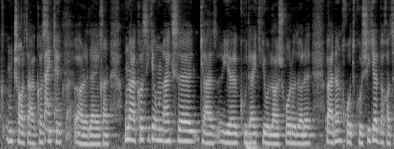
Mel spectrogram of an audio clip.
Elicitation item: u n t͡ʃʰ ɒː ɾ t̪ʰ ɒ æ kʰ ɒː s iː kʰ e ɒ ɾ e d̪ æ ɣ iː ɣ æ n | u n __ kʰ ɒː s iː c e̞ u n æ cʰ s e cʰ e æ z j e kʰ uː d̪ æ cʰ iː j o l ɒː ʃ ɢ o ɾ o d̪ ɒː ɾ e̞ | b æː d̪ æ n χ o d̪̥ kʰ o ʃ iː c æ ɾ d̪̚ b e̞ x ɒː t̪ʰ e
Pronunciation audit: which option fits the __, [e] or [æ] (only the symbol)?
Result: æ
